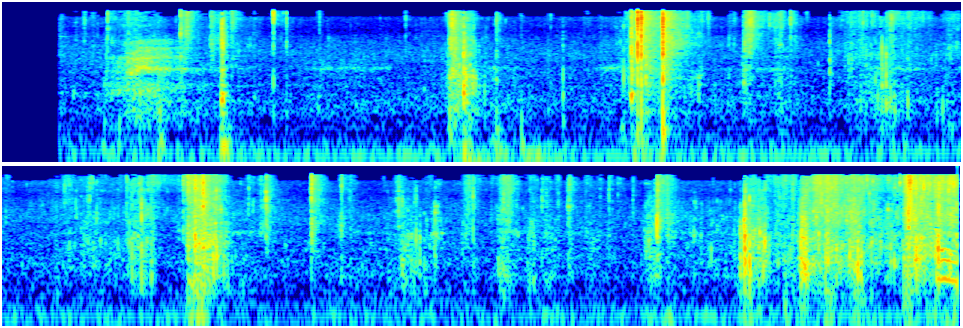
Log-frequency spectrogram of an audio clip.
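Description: Footsteps of a person walking through wet, brushy swamp undergrowth, with scattered crunches and cracks every second or two at irregular intervals.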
